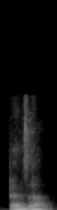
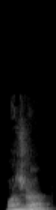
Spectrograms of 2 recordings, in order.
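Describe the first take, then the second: First: The word begins with a b sound. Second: The word begins with a v sound. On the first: This is the form handed down in the lineage. "but we pronounce it as Benza" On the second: This is the original Sanskrit form. "Technically, you are right. It's Vajra"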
